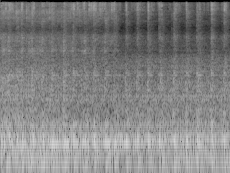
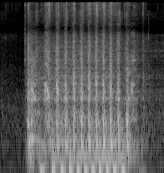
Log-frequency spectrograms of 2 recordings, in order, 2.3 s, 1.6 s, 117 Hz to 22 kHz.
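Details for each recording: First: 2020 KTM 300 XC TPI two-stroke at 279.2 hours, after repairing the broken wire, FI light off: steady even idle with smooth unbroken beat, no misfires; running normally. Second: 2020 KTM 300 XC TPI two-stroke, 279.1 hours, after a fall on the trail: about a second of fast even cranking that never fires; no start, traced to a pinched crank sensor wire giving no spark.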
